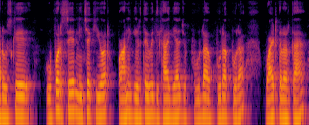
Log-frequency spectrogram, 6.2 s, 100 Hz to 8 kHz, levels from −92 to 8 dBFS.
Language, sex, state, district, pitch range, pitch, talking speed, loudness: Hindi, male, Jharkhand, Deoghar, 130-140 Hz, 135 Hz, 195 wpm, -19 LUFS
